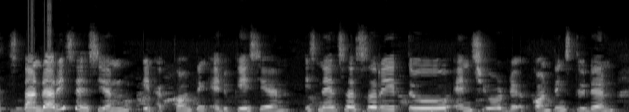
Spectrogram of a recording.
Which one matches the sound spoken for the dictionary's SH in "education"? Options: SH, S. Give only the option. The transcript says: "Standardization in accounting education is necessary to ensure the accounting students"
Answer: S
